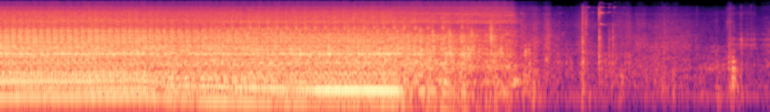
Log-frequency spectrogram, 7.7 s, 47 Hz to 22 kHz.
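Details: Boat V8 engine with Cobra outdrive, newly got running and started with the key, still needing a lower unit: steady, even beat with no knocks, then clean shutdown after about five seconds; normal idle.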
